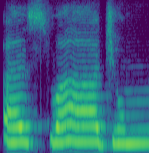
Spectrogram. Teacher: تنوین کو ہم میم کے اندر مکس اپ کر دیں گے، ادغام ہوگا، ادغام مع الغنہ ہو رہا ہے، ادغام ناقص ہو رہا ہے.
